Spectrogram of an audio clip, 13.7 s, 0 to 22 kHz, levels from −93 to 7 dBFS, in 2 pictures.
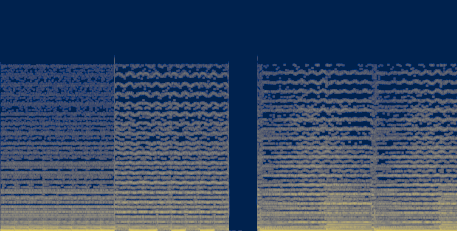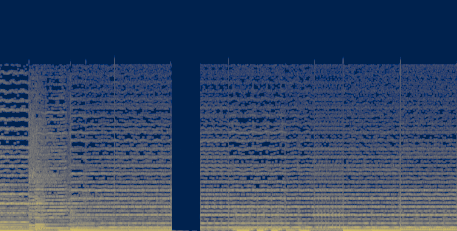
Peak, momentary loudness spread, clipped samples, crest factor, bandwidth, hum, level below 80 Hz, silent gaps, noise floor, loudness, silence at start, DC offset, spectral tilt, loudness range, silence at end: -4 dBFS; 10 LU; under 0.1%; 12 dB; 12.5 kHz; none; -18 dBFS; none; -35 dBFS; -17 LUFS; 0 s; under 0.1%; -6 dB/octave; 6 LU; 0 s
